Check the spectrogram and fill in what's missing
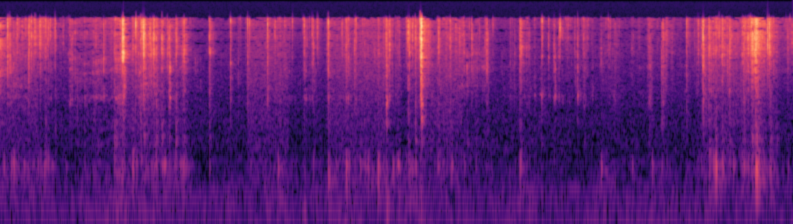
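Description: A solid dark blue soap bar, held in hand, has its surface shaved and scraped with a utility knife blade, leaving flakes around it. The sound is a quiet, bright, crinkly scraping made of short, dry ticks and rasps at an uneven pace. A few sharper, louder scrapes stand out, with a denser burst near the end.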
